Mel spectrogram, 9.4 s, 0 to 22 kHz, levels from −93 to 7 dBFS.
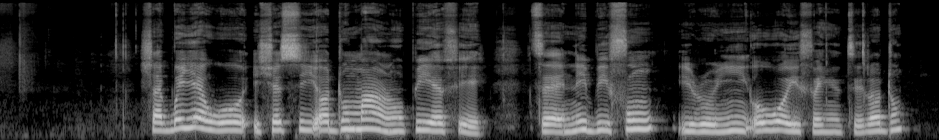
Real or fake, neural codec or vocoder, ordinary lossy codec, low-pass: fake; vocoder, 48 kHz, 128 mel bands, Vocos; none; none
